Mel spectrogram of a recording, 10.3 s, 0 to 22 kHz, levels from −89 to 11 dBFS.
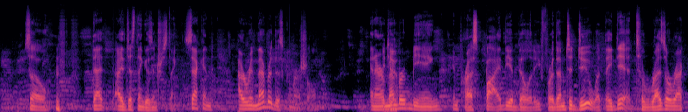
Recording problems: background chatter; noticeable; throughout; 4 voices, 20 dB below the speech

